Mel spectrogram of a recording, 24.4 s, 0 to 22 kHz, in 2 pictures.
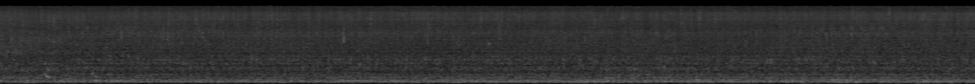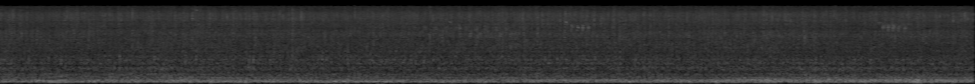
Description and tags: little string of water and birds
h4n X/Y
water, bird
